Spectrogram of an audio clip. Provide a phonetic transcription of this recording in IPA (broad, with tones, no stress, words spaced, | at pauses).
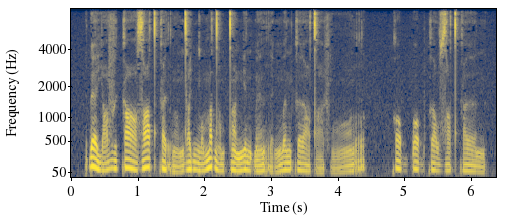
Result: ɗɛ˥˩jɑ˩˥vɪ˧ kɑː˥˩zˤɜː˥tˤ kɪ˥˩rɔ̃˩ndɑ˥j ŋ͡mɔ˩˥mɪ˥ dˤɛ̃˩˥btˤĩ˥˩ mʲɛ˥˩nɓɛ̃˩˥rɛ˩ ŋ͡mɜ˥nkɜː˥˩tˤʌ˩j fɔ̃ː˩˥r | kɔ˥˩bɓɔ˥˩b kʌ˥˩wzˤi˥˩tˤkɜ˥˩n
